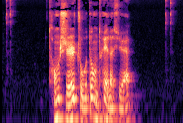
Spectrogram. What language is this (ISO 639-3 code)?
zho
